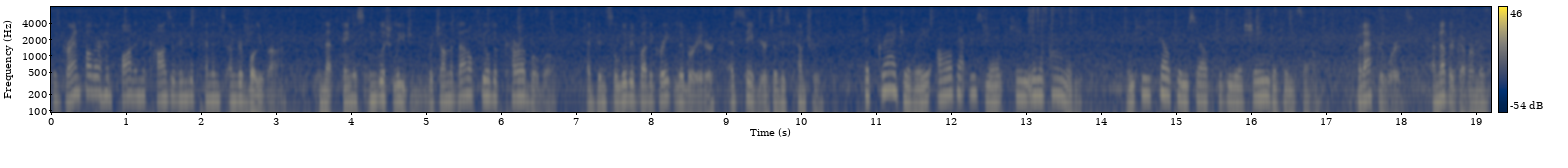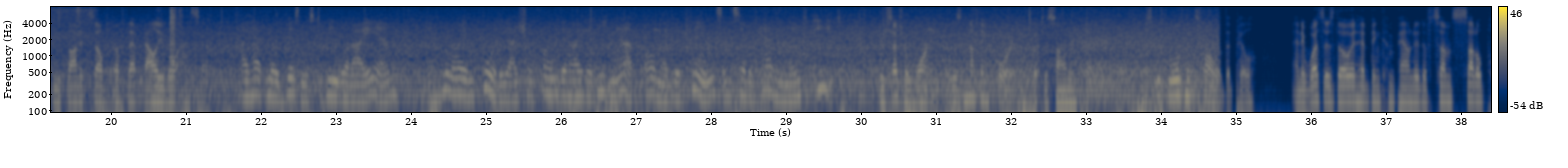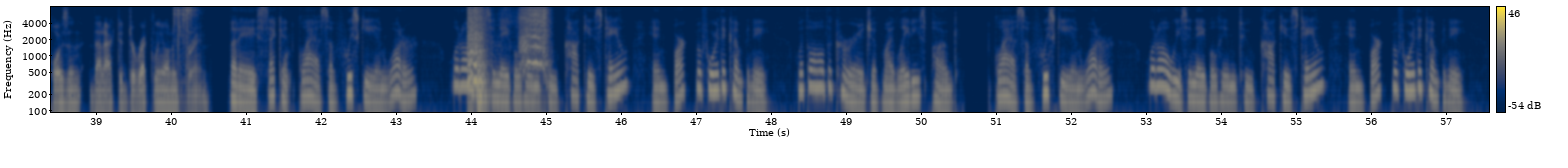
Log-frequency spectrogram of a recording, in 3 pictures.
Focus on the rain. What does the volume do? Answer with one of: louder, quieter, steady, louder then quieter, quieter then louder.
louder.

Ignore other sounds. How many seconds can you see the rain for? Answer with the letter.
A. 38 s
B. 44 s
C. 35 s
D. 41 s
C.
